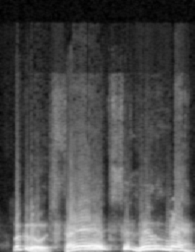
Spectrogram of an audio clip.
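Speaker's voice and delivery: very high, sing-song, put-on American Southern accent. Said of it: "try to do a Southern accent".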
